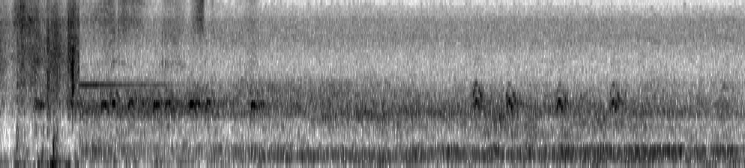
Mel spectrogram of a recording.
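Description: A few short, faint bird calls over a steady low hum, with a few brief knocks in the first second.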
